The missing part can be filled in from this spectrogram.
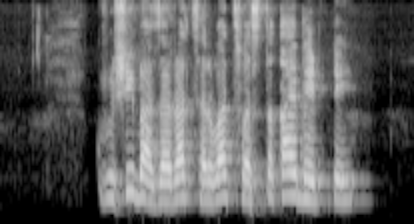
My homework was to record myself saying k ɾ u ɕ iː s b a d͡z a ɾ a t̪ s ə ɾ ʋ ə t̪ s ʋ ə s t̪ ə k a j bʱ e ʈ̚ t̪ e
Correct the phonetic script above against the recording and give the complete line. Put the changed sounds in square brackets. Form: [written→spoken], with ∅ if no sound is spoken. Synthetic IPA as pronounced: k ɾ u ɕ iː [s→∅] b a d͡z a ɾ a t̪ s ə ɾ ʋ [ə→a] t̪ s ʋ ə s t̪ ə k a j bʱ e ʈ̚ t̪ e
